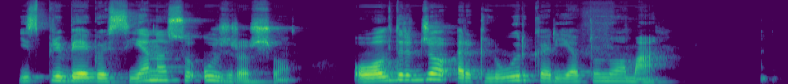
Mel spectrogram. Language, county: Lithuanian, Kaunas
